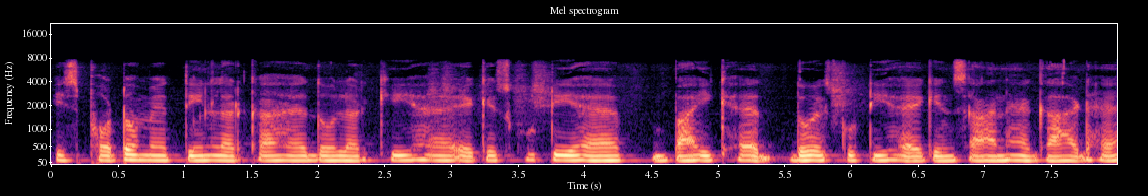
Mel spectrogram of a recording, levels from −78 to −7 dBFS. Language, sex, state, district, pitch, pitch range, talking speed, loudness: Hindi, male, Chandigarh, Chandigarh, 125 Hz, 120-130 Hz, 165 wpm, -15 LUFS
